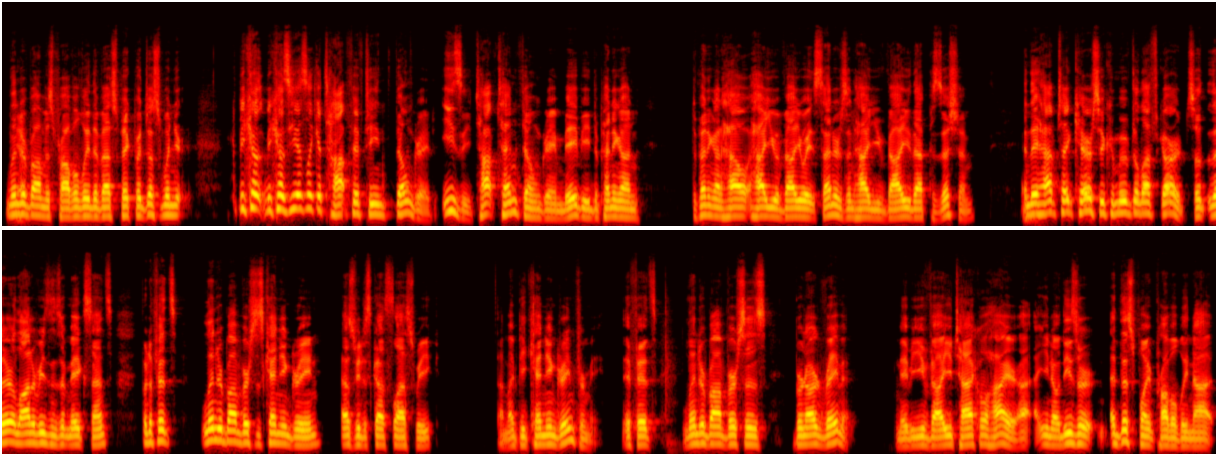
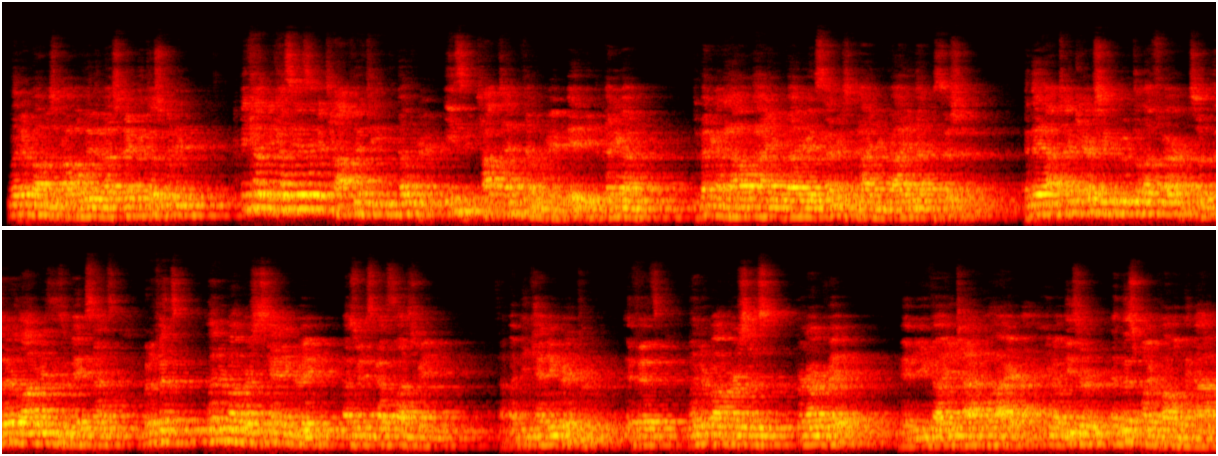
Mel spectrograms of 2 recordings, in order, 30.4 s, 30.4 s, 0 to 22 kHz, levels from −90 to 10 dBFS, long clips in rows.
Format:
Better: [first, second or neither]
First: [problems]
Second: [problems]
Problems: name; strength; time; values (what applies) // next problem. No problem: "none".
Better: first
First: none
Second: off-mic speech; far // room echo; strong; dies away in 2 s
